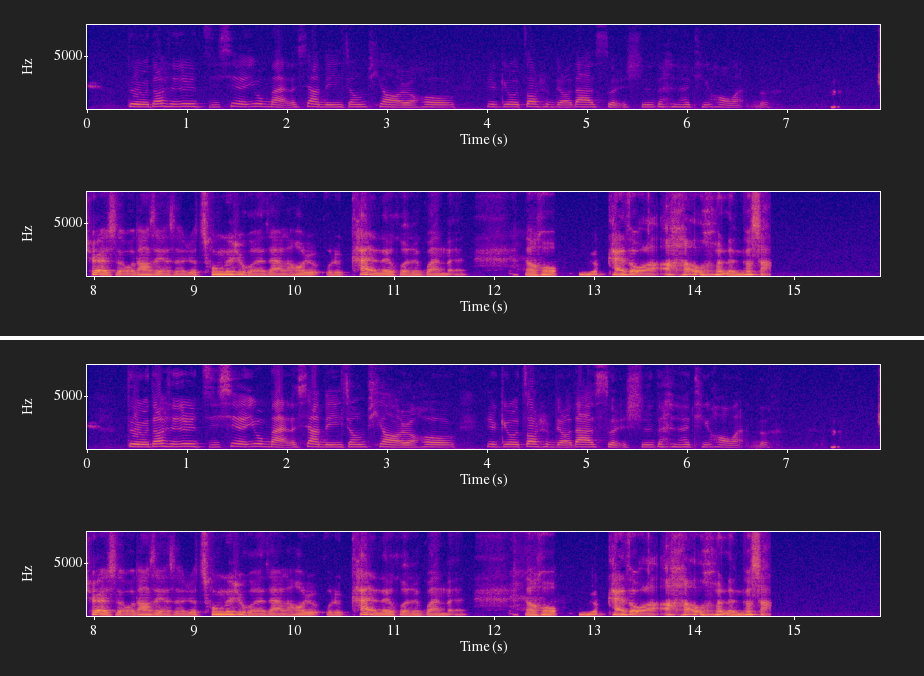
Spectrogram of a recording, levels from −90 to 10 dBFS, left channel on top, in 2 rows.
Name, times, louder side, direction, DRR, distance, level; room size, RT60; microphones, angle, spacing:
voice 1, 0.4-7.0 12.1-12.6, right 3 dB, 60° right, 4.6 m, -35 dB
voice 2, 7.9-14.8, equal, ahead, 0.9 m, -21 dB
head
